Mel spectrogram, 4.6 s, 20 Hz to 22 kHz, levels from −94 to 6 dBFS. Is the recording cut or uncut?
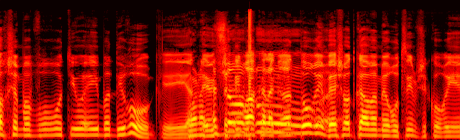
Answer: uncut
